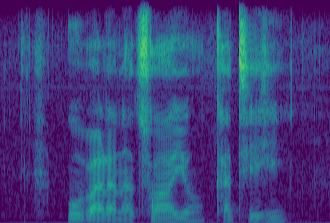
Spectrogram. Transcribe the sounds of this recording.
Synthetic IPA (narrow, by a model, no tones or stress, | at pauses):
uβaɺanat͡sʰwajɔkʰatʰiːɦi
